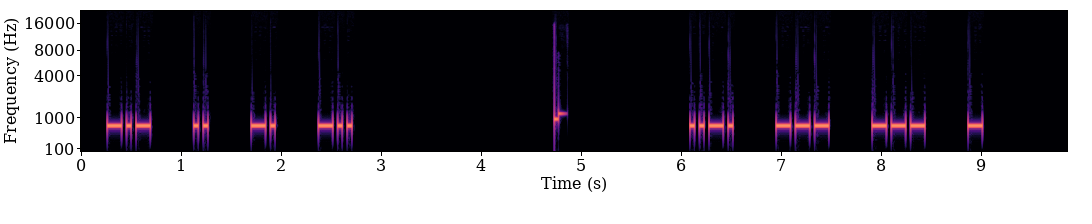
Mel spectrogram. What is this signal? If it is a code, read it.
Morse code, heard as a keyed tone, about 25 wpm, spaced as for 14 wpm, 700 Hz. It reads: KIND FOOT
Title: 3x Character Spacing - Top 500 Words - 25wpm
